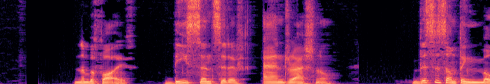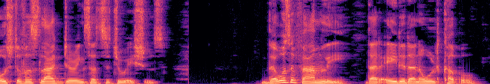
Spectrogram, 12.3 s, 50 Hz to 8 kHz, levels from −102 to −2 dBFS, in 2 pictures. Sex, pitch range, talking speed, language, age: male, 120-140 Hz, 120 wpm, English, 30-49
